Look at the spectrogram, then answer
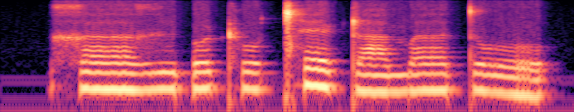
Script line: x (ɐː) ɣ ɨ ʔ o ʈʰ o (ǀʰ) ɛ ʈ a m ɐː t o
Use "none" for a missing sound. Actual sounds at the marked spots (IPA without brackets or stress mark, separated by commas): ɐː, ǀʰ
